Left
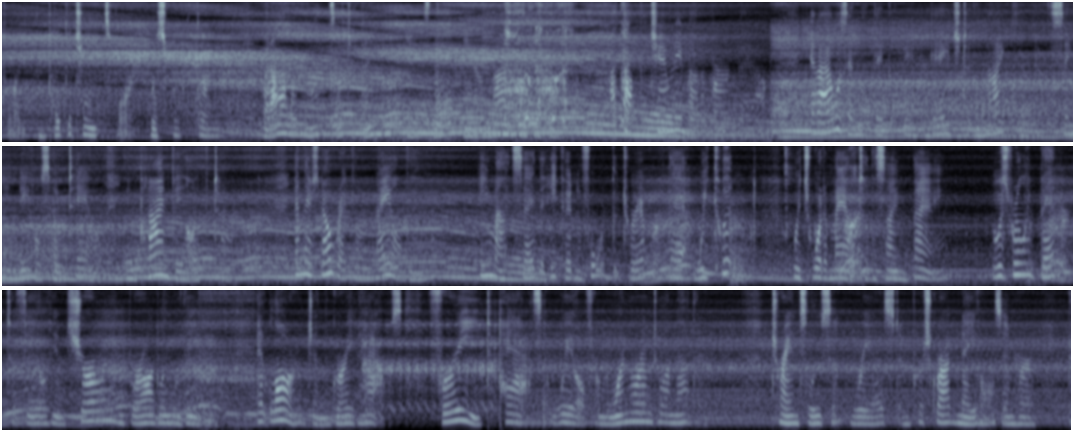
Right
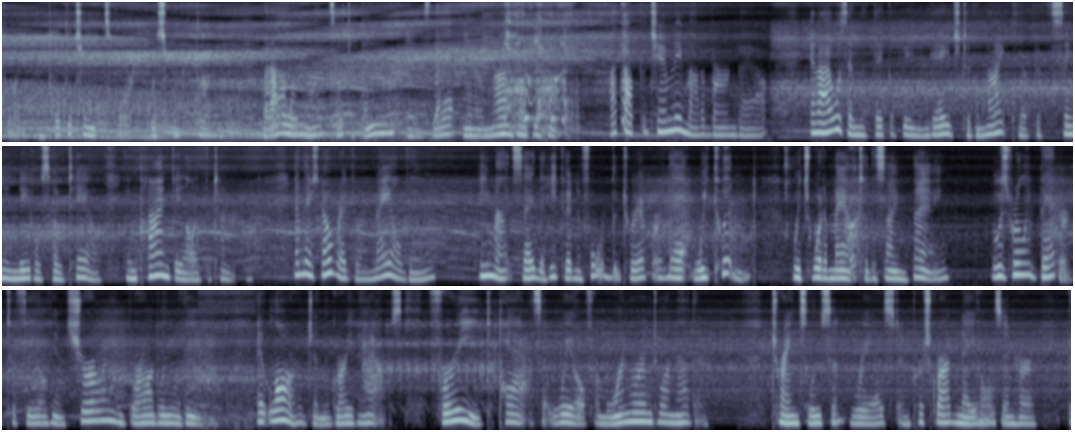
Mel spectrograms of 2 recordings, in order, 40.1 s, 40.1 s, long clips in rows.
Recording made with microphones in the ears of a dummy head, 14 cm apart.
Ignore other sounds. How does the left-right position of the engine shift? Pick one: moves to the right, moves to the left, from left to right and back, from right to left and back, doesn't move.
moves to the left.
